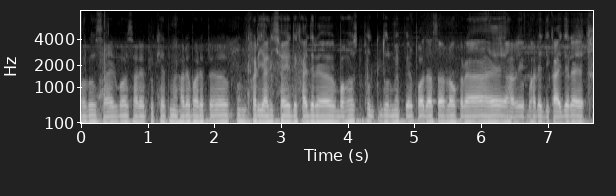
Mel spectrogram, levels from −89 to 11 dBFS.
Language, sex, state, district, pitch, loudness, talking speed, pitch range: Hindi, male, Haryana, Rohtak, 115 Hz, -16 LUFS, 220 wpm, 110-115 Hz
